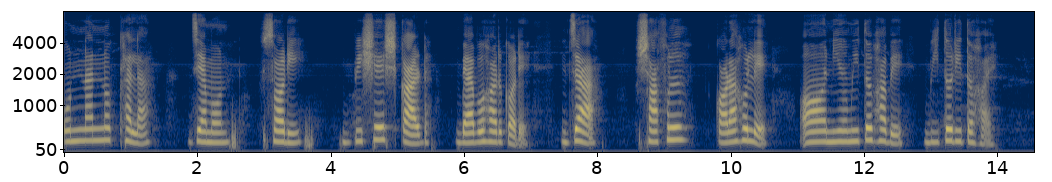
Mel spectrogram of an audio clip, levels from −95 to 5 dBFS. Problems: none marked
